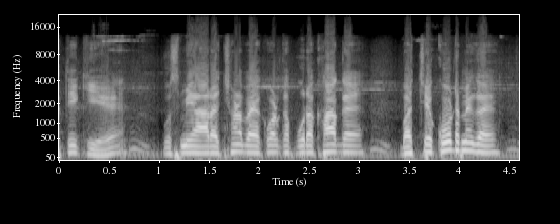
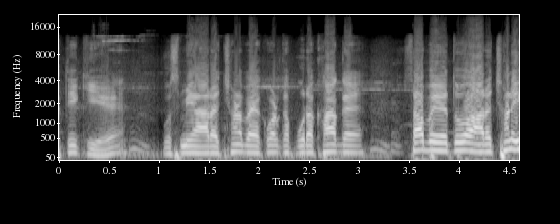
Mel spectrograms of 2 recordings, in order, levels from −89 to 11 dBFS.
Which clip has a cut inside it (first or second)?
second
